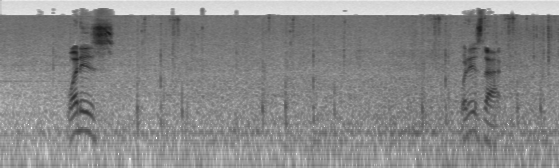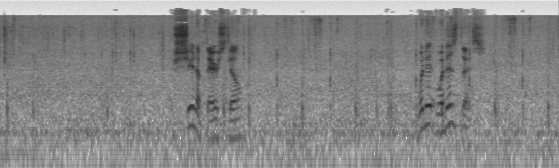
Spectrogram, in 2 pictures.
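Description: A man speaks into a close microphone in short bursts.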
